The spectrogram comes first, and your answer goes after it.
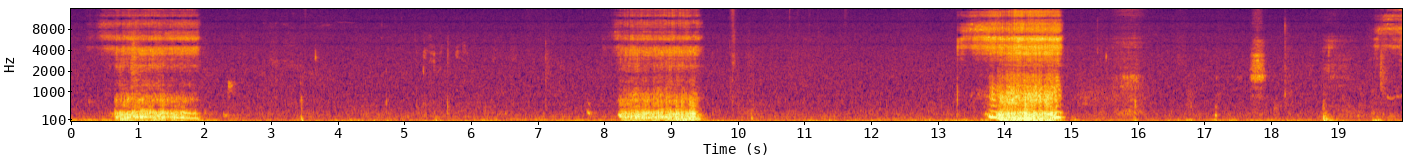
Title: French bulldog snore like a human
